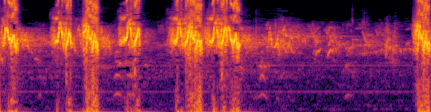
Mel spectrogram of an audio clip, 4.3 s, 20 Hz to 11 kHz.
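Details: Osprey at its nest with a live fish, 24 June 2018, 7:32 in the morning; short bursts of high, sharp chirps, several in quick succession, broken by loud crackling thumps.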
